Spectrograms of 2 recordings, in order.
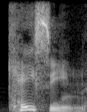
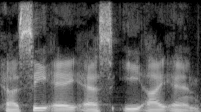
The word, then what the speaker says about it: casein: Well, there's a chemical in cheese called casein. I think that's how you pronounce it, C-A-S-E-I-N, casein.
